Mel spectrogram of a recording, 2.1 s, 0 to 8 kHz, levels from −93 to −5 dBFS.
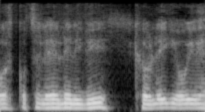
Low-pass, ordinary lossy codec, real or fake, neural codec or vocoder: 7.2 kHz; MP3, 48 kbps; fake; codec, 16 kHz in and 24 kHz out, 0.4 kbps, LongCat-Audio-Codec, fine tuned four codebook decoder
